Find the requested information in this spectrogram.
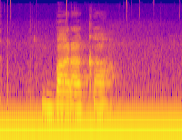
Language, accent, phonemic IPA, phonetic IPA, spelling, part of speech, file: Armenian, Western Armenian, /bɑɾɑˈkɑ/, [bɑɾɑkʰɑ́], պարագա, noun, HyW-պարագա.ogg
- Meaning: 1. circumstance; case 2. accessories 3. adverbial modifier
